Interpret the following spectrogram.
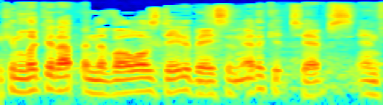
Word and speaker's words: Knovolo: I'm down here at Mobile Internet World, and I am joined by Greg Bouwens with Knovolo. The K is silent. Knovolo. Knovolo, the K is silent.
